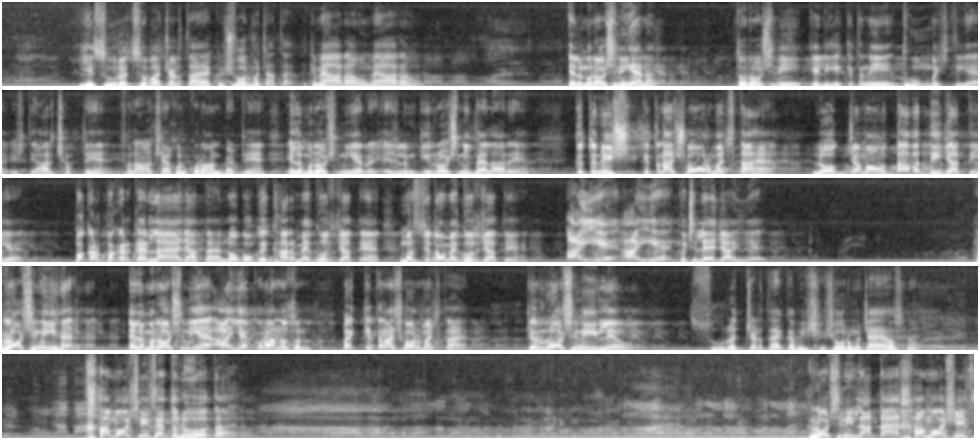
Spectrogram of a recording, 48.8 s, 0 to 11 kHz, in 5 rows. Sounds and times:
Male speech, man speaking: 0:00.2 - 0:27.2, 0:29.0 - 0:41.6, 0:42.3 - 0:48.7.

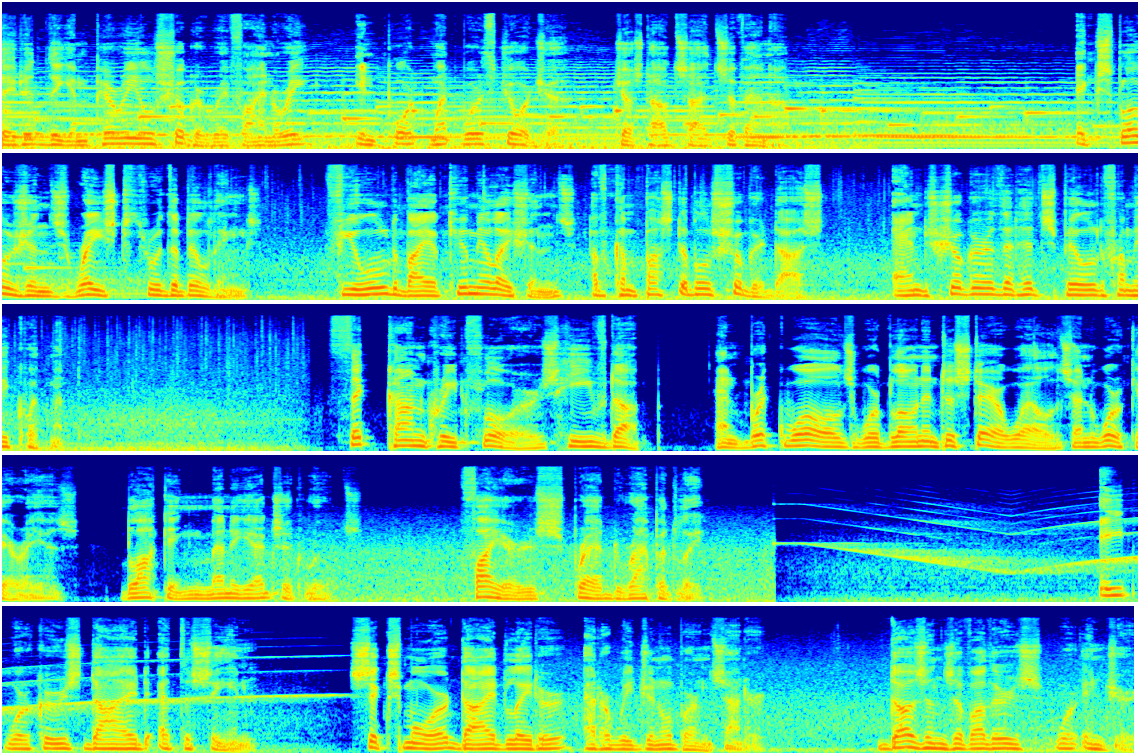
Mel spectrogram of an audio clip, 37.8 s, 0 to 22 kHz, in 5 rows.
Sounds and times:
Speech: 0:00.0 - 0:05.2, 0:07.2 - 0:15.6, 0:17.4 - 0:25.1, 0:25.8 - 0:27.4, 0:30.0 - 0:32.0, 0:32.6 - 0:35.4, 0:36.2 - 0:37.8.

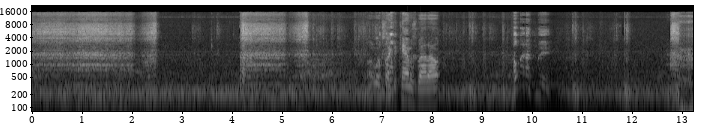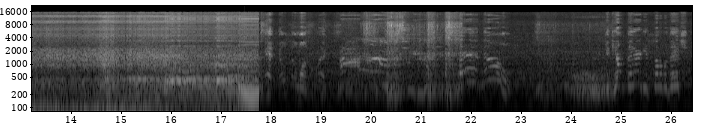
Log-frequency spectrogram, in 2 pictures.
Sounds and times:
Speech: 0:06.7 - 0:08.2, 0:09.6 - 0:10.4, 0:17.8 - 0:20.9, 0:21.8 - 0:22.8, 0:24.7 - 0:26.4.

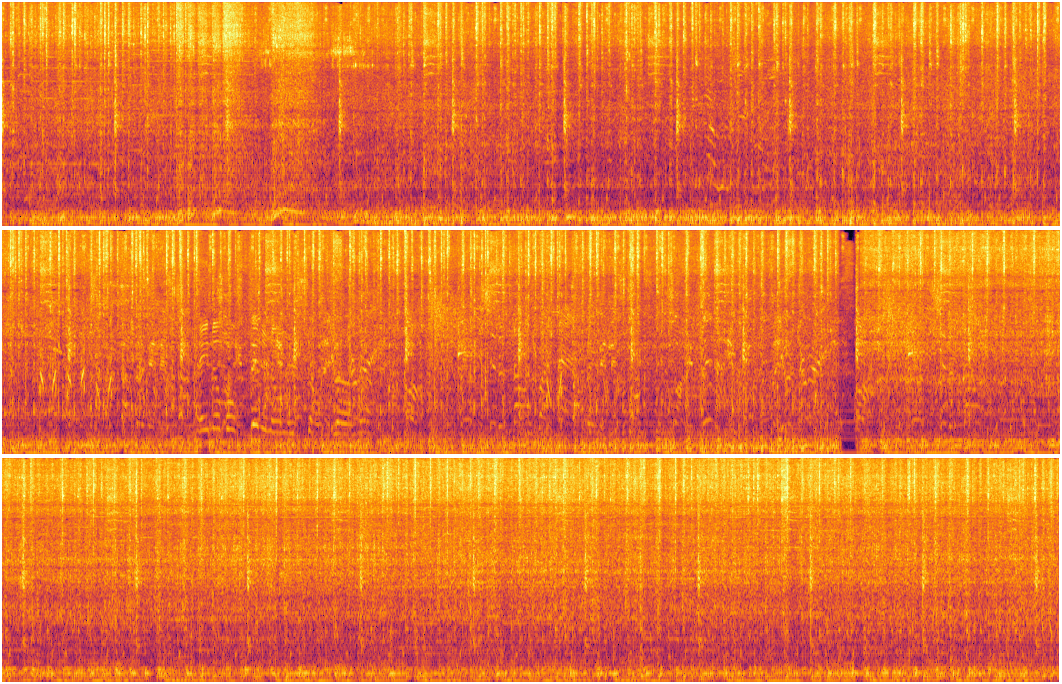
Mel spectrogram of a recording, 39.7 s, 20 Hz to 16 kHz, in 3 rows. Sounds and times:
Idling: 0:00.0 - 0:39.6
Vehicle: 0:00.0 - 0:39.6.

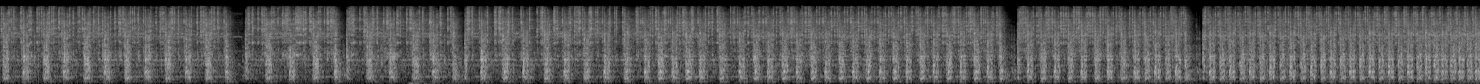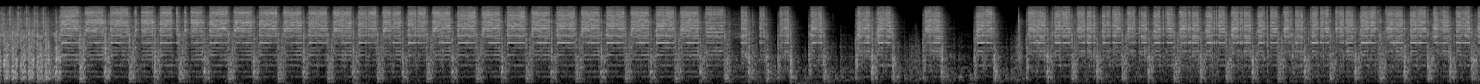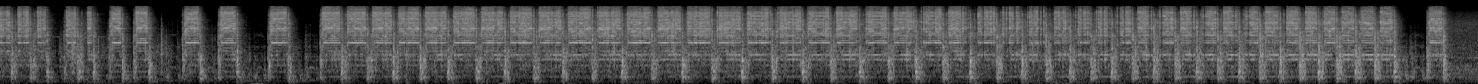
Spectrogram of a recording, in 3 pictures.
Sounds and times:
Inside, small room: 0:00.0 - 0:44.3
Printer: 0:00.0 - 0:44.3.

